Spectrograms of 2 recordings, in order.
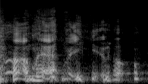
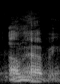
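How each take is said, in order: First: Laughing through the words, pitched up. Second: Said in the usual way. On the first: Retold or imitated. Preacher joking to his congregation, laughing. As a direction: burst into a laugh as you say it.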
